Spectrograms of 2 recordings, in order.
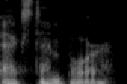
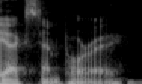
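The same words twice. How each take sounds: First: The word has an English-style pronunciation. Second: The word has a Latin-style pronunciation. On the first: This is the form adapted to English. "unless it's a- anglified, which would be extempore" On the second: This is the original Latin form. "should be extempore"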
